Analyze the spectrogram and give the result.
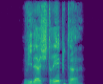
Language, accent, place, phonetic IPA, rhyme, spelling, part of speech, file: German, Germany, Berlin, [viːdɐˈʃtʁeːptə], -eːptə, widerstrebte, verb, De-widerstrebte.ogg
- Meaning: inflection of widerstreben: 1. first/third-person singular preterite 2. first/third-person singular subjunctive II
